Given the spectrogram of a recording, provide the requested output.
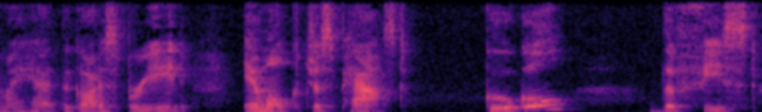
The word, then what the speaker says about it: Imbolc: Imbolc just passed. Google the Feast of Imbolc. It's spelled I-M-B-O-L-C. The B is silent.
